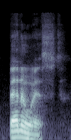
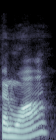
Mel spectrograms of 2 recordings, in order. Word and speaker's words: Benoist: Benoist. It's not Benoit? No. Isn't that how it's Isn't that how how it's spelled, though? No, there's a S there.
